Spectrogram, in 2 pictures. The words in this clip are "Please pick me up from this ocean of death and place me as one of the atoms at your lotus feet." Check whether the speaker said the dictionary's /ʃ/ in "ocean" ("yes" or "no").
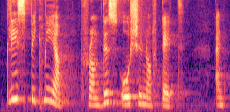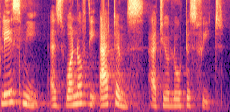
yes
